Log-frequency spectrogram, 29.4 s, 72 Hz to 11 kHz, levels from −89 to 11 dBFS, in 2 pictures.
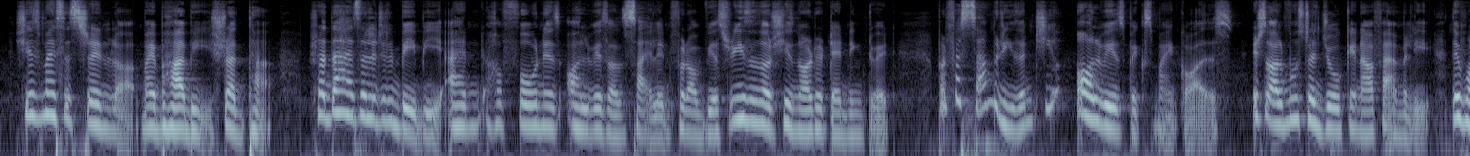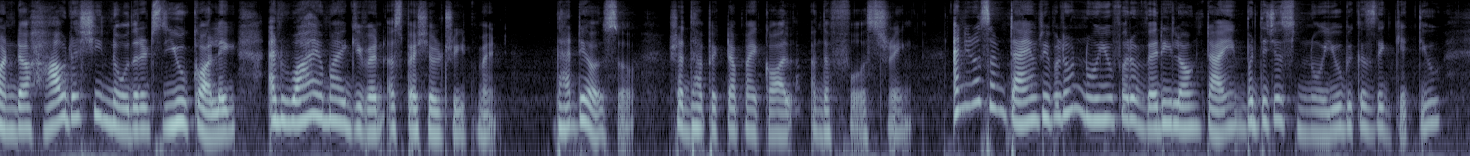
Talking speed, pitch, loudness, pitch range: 200 wpm, 185 Hz, -25 LUFS, 165-225 Hz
